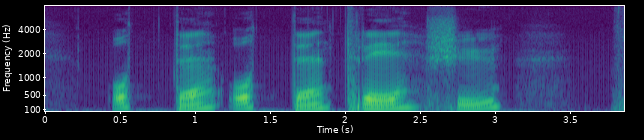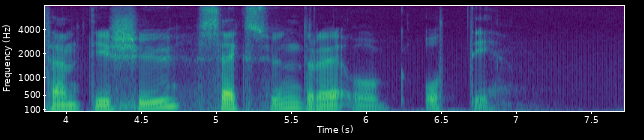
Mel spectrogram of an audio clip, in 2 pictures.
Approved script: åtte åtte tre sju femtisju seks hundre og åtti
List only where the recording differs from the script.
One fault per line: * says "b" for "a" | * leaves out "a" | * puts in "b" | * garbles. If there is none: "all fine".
all fine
